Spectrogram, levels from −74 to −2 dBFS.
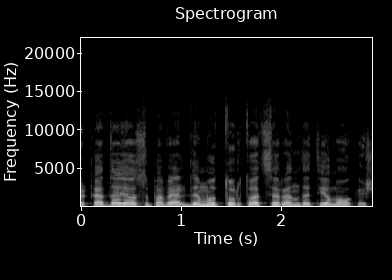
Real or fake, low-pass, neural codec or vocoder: fake; 14.4 kHz; vocoder, 44.1 kHz, 128 mel bands every 256 samples, BigVGAN v2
